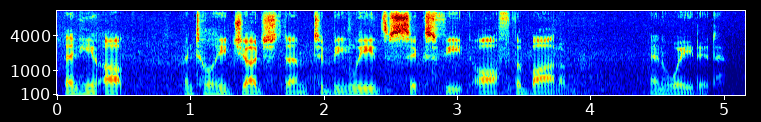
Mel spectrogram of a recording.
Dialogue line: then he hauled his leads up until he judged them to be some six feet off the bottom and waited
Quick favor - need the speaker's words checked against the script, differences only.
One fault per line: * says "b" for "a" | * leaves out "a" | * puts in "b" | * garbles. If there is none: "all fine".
* leaves out "hauled his leads"
* says "leads" for "some"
